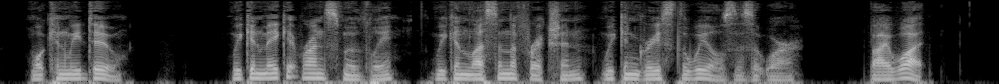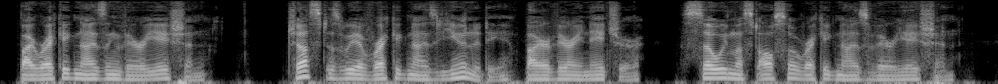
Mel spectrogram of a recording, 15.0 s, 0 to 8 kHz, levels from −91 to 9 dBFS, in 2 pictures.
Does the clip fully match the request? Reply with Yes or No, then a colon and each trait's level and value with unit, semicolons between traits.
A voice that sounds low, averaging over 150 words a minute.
Yes: low, 110 Hz; average, 175 wpm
